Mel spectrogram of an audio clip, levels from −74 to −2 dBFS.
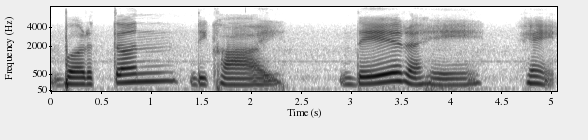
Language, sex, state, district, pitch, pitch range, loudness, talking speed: Hindi, female, Madhya Pradesh, Dhar, 200 Hz, 180-235 Hz, -15 LUFS, 60 wpm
